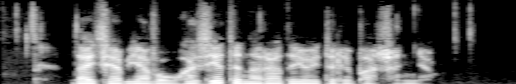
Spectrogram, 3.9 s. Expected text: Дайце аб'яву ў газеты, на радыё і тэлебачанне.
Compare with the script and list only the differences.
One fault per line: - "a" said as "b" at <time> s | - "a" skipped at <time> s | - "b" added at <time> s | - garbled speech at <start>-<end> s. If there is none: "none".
none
